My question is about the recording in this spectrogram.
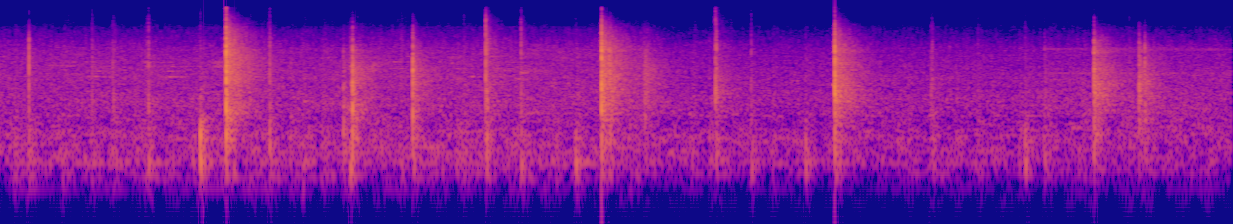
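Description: Wooden rolling pins and hands knocking on a stainless steel worktable while pastry dough is rolled: about ten sharp knocks at irregular intervals, each with a short metallic ring, the loudest about two, six and eight seconds in.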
